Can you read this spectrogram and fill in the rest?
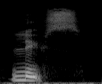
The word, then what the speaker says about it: loose: Lose, loose. Loose means something is not tight. It's an adjective. Lose is the verb that we're going to be talking about today. So be wary of the pronunciation and be very wary of the spelling. Lose, not loose.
